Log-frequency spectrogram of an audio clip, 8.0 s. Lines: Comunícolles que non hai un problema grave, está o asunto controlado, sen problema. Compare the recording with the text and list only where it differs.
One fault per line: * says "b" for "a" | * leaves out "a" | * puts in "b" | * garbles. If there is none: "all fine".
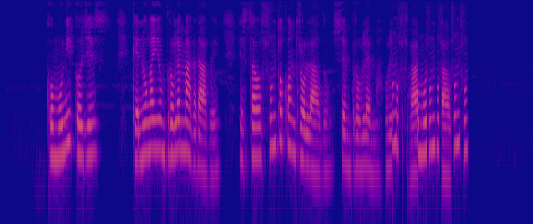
* garbles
